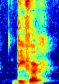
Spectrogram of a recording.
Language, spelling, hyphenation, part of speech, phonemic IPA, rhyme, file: Dutch, Diever, Die‧ver, proper noun, /ˈdi.vər/, -ivər, Nl-Diever.ogg
- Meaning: a village and former municipality of Westerveld, Drenthe, Netherlands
